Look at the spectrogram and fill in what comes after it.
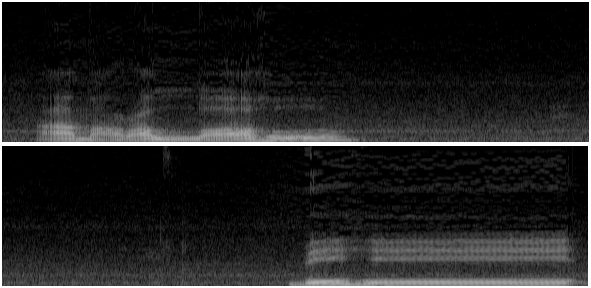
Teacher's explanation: Ra should be pronounced with tafkhim, and also lam should be pronounced with taghlid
